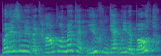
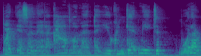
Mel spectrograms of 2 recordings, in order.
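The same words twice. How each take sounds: First: Said in the usual way. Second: Hushed, much softer quote; whispered quote after the tag. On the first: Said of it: "this is what it sounds like". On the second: Shown as a demonstration. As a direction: drop into a near-whisper for the quoted line. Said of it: "she should say, "I whispered back".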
